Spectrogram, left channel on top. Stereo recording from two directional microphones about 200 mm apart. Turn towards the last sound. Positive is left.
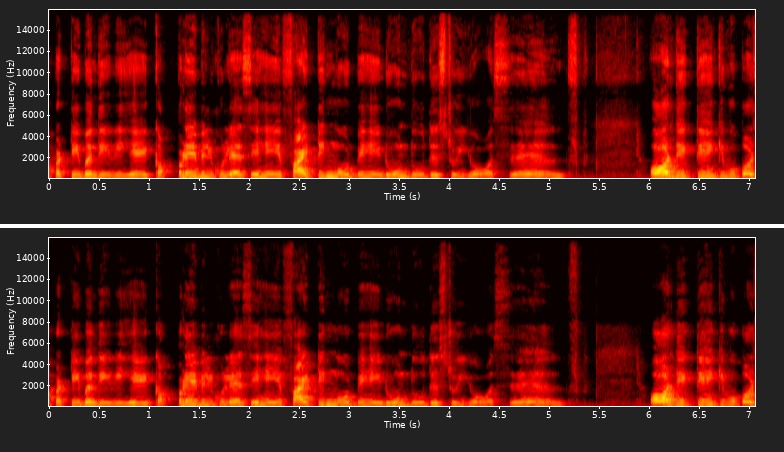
turn(degrees=30)  # may be behind; listen again after turning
